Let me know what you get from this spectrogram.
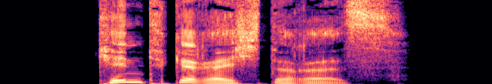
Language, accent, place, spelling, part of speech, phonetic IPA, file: German, Germany, Berlin, kindgerechteres, adjective, [ˈkɪntɡəˌʁɛçtəʁəs], De-kindgerechteres.ogg
- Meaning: strong/mixed nominative/accusative neuter singular comparative degree of kindgerecht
